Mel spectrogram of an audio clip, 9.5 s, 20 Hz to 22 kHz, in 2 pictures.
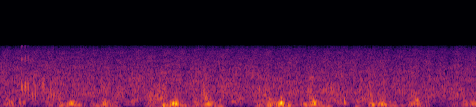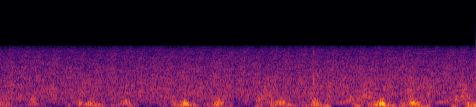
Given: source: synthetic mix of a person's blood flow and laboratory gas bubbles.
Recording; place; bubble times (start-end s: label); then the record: Doppler ultrasound of blood flow; precordium
0.17-0.57 s: bubbles
3.40-3.50 s: bubbles
7.89-7.93 s: bubbles
8.24-8.33 s: bubbles
From the record:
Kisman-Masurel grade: 121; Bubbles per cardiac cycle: 1 to 2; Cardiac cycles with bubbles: 10 to 50%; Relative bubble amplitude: barely perceptible (0.100 to 0.250); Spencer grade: 2 (many but less than half of the cardiac periods contain bubble signals, singularly or in groups); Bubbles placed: only in the low amplitude regions of the cardiac cycle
